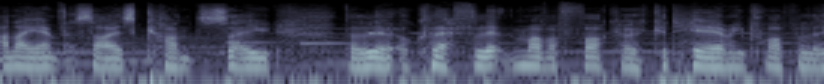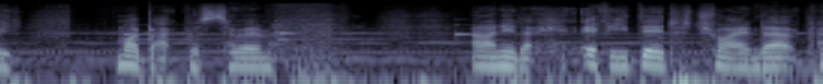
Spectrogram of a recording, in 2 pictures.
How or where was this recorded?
outdoors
